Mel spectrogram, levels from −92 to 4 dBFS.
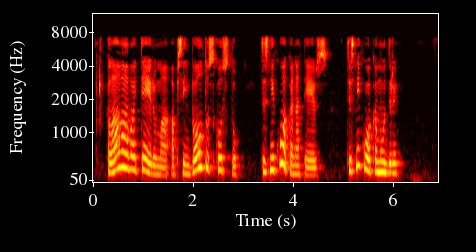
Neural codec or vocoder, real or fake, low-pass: none; real; 7.2 kHz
